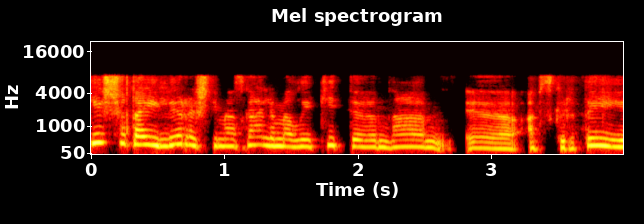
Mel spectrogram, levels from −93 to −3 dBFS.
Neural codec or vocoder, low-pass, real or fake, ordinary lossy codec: none; 7.2 kHz; real; Opus, 64 kbps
